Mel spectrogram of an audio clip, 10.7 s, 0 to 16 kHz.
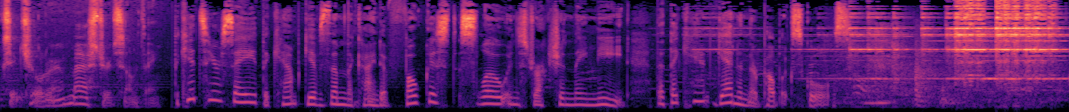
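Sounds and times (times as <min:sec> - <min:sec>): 
speech: 0:00.0 - 0:10.1
loud electric camp bell ringing: 0:06.8 - 0:10.6.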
